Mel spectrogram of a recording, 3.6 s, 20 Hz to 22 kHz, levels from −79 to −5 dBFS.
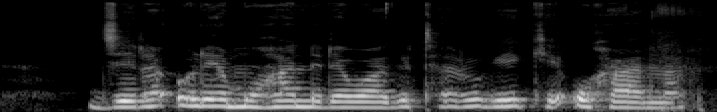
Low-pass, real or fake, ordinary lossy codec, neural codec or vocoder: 19.8 kHz; real; none; none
